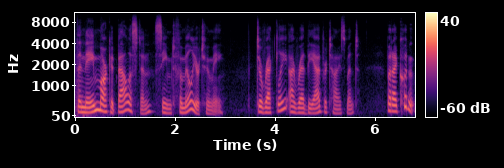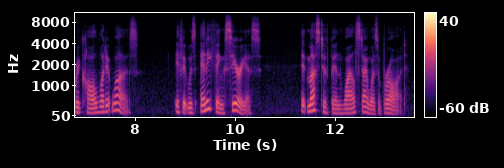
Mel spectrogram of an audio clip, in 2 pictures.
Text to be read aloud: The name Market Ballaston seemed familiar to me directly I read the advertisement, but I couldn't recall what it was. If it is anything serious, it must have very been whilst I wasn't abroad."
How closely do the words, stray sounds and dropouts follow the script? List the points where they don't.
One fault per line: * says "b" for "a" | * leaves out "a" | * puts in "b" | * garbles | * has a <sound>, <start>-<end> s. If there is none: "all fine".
* says "was" for "is"
* leaves out "very"
* says "was" for "wasn't"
